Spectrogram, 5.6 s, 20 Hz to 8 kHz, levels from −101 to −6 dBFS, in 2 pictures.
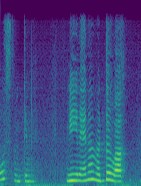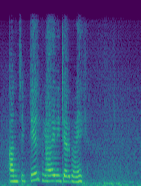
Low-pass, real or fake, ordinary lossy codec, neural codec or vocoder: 7.2 kHz; fake; none; codec, 16 kHz, 0.5 kbps, X-Codec, HuBERT features, trained on general audio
